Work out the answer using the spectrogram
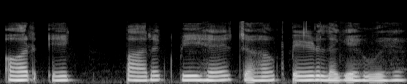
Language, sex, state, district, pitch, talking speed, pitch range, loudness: Hindi, female, Delhi, New Delhi, 195 Hz, 145 wpm, 185-200 Hz, -14 LUFS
